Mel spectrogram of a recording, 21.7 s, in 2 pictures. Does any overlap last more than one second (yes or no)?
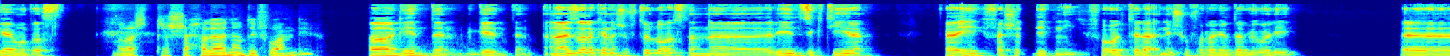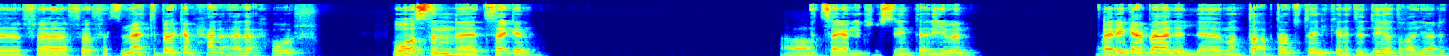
no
